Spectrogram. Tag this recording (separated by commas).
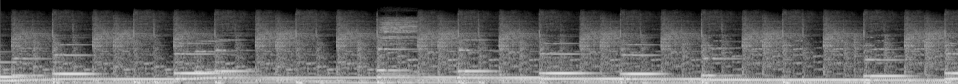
Video game music, Music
